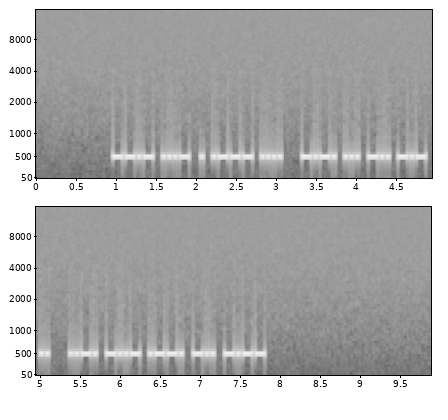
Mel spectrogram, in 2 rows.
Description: Morse code, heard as a keyed tone, hand-sent with a paddle, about 33 wpm, 510 Hz. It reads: QVEJH CSDKI FXPDY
